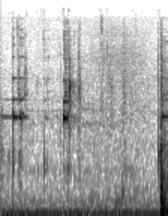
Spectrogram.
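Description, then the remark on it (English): Glasses clink together in a toast, a few bright ringing taps, followed by a louder knock at the end, with no one speaking. “I'm getting you a glass. I'm telling you I'm getting you a glass.”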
